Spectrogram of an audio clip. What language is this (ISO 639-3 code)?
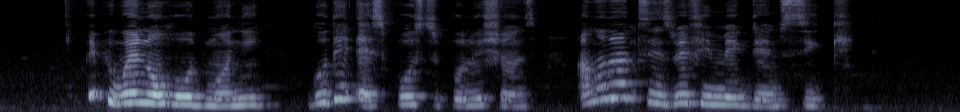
pcm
